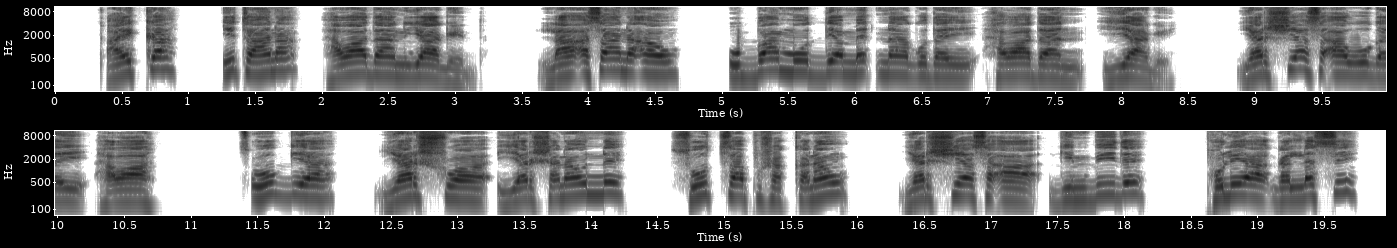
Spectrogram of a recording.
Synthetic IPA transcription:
kʼɐjkːɐ | ʔɪt̪aːnɐ | hɐwaːd̪ɐnjaːɡe̞̰ːd̪ːɐ̥ | laːʔɐsaːnɐʔɐw | ʊbːaːmo̞ːd̪ːɪjaːmɛɗɪnaːɡɔd̪ɐjhɐwaːd̪ɐnjaːɡḛː | jɐɾʃːɪjaːsɐʔaːwɔɡɐjhɐwaː | t͡sʼuːɡːɪjaː | jɐɾʃʊwaːjɐɾʃːɐnɐwnːɛ | suːt͡sːaːpʊʃ̬ɐkːɐnɐw | jɐɾʃːɪjaːsɐʔaːɡɪmbiːd̪ɛ | pʰɔlɪjaːɡɐlːɐsːɪ

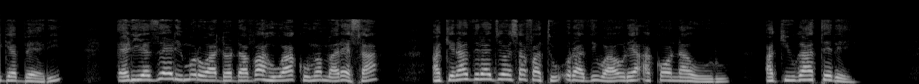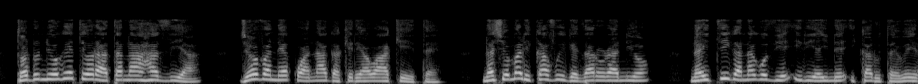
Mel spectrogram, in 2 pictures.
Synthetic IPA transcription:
ɣɛbɛɾi | ɛɾiɛzɛɾimoɾowadɔdavaɦuakuːmamaɾɛsaː | keɾaðeɾad͡ʒɛɔsafatuʔoɾaðiwaoɾeaʔakɔnaoɾu | akiuɣaːteɾe | tɔːndoneoɣeːteoɾatanaɦazia | d͡ʒɛhɔvanɛkwanaɡakeɾeawakeːtɛ | naɕjɔmaɾikavwiɣeiðaɾoɾaniɔ | naitiɣanaɣoðieʔiɾiaineʔikaɾutawe

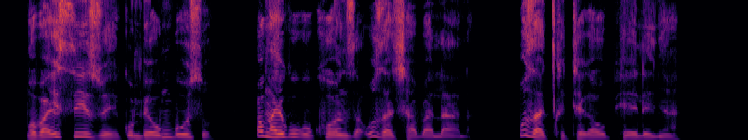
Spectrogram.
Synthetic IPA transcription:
ŋɔβaisizwɛɣumbʱɛum̩βusɔ | ɔŋajiɣuɣukʰɔnd͡zʱaʔuzat͡ʃʰʼaβalala | uzaǀʰitʰɛɣaupʰɛlɛɲa

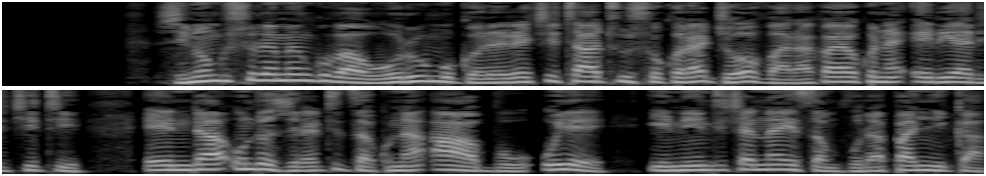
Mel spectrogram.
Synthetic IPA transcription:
ʐ̥ino̞muʃure̞me̞ŋɡuʋaɦuɾumuɡʱo̞ɾe̞re̞t͡ʃitatuʃo̞ko̞ɾad͡ʒe̞ɦo̞vʱaɾakaujakunaʔeɾiarit͡ʃiːti | e̞ndaʔundo̞ʐiɾat̬id͡zakunaʔaɦbʱuuje̞ | inindit͡ʃanaisaɱvuɾapaɲiːka

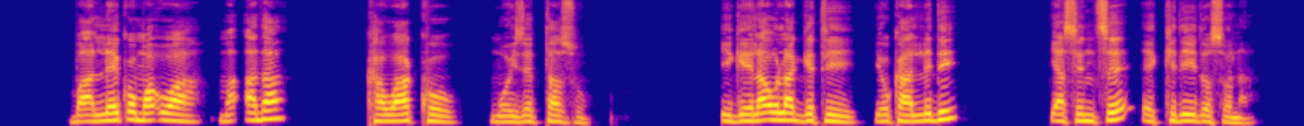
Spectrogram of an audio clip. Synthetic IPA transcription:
bɐːlːeːkʼɔmɐʔʊwaːmɐʔːɐd̪ɐ | kʰɐwaːkʰːɔ | mɔjzɛt̪ːɐs̬ʊ | ʔɪɡeːlɐɔlɐɡːɛt̪ɪjɔkaːlːɪd̪ɪ | jɐsɪnt͡sːɛɛkːɪd̪ɪːd̪ɔsɔnɐ

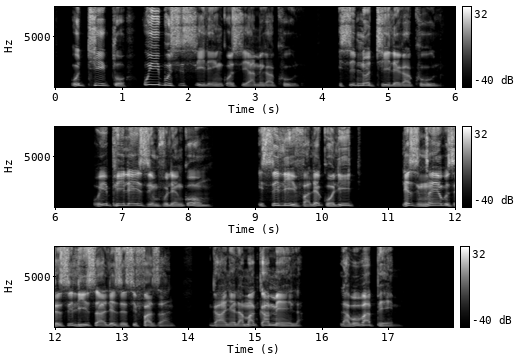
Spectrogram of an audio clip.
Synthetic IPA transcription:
utʰiǁɔ | ujiβusisilɛiŋkʼosijamiɣakʰuːlu | isinotʰilɛɣakʰuːlu | ujipʰilɛiziɱvulɛŋkʼɔːmbʱɔ | isilivalɛɡ̥ʱolid̥ʱi̥ | leziŋ͡ǀeɣuzesilisalɛzesifaza̰nɛ | ɣaɲɛlamaɡ̥ʱamɛla̰ | laβɔβab̥ʱeːmi

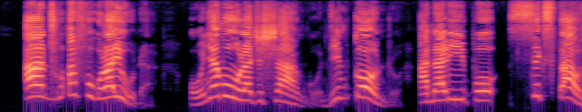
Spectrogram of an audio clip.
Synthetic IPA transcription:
antʰuʔafukɔlajuɗa | ɔɲamulat͡ʃiʃaŋɡɔ̰ndim̩kɔndɔ | analipɔsikst̪awz

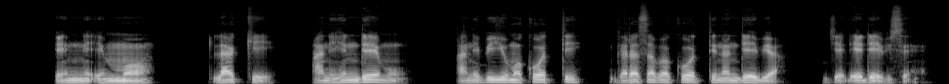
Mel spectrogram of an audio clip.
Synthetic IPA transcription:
ʔɪnːɪʔɪmːoː | lɐkːi | ʔɐnɪhɪnd̪e̞ːmu | ʔɐnɪbɪjːʊmɐko̞ːt̪ːɪ | ɡɐɾɐsɐbɐkoːt̪ːɪnɐnd̪e̞ːbɪʔɐ̰ | d͡ʒɛᶑe̞ːd̪e̞ːbɪsɛ̰

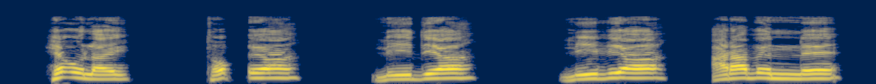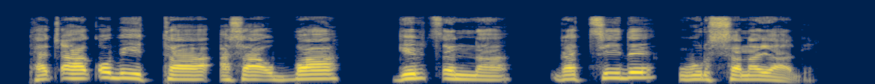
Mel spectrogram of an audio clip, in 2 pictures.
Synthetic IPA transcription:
hɛɔlɐj | t̪ɔpʼːɪjaː | liːd̪ɪjaː | liːbɪjaː | ʔɐɾɐbɛnːɛ | t̪ɐt͡ʃʼaːkʼɔbiːt̪ːaːɐsaːʊbːaː | ɡɪbt͡sʼːɛnːɐ | ɡɐt͡sːiːd̪ɛwʊɾsɐnɐja̰ːɡḛː

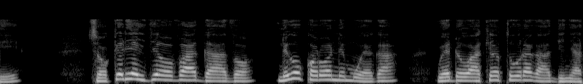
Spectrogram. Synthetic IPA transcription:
e | ɕɔkɛɾeɛid͡ʒɛhɔvaɡaːðɔ | neɣokɔɾwɔnemwɛɣa | wɛdɔwakeɔtoːɾaɣaɡeɲa

